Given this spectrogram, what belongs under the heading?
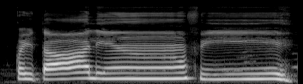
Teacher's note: या मद्दा को खींचते हुए रुकेंगे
